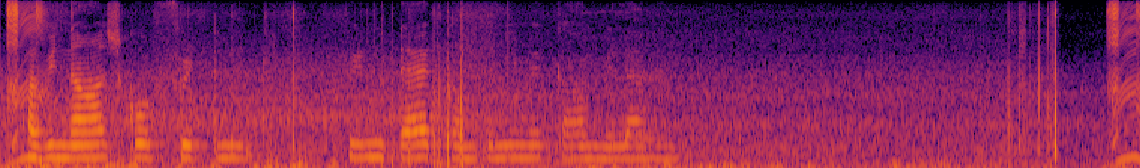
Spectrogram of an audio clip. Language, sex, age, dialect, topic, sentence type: Hindi, female, 25-30, Awadhi Bundeli, banking, statement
